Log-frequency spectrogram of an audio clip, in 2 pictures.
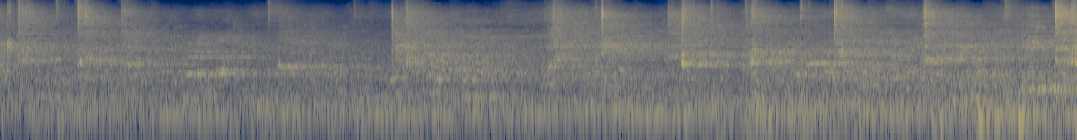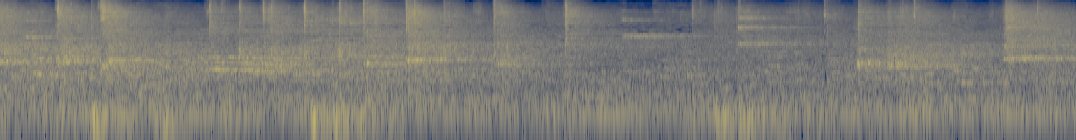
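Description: Paddles strike plastic balls with sharp pops in a large echoing hall.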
